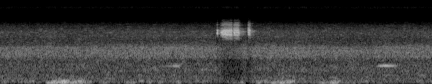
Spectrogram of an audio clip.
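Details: Green cicada. A green cicada gives a continuous, high, hissing buzz that holds steady without pause. A short, louder rasping burst cuts in near the middle, over faint low rumbles in the background.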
